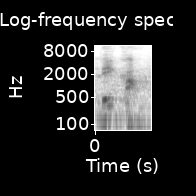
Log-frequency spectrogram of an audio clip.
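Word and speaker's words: Descartes: Des chares pernah dengar cara membacanya Dek Jan Nanti kalian bilang menurut desartes itu cara bacanya dek karena Perancis itu tulisannya nya beda sama cara membaca tulisannya bonsoir cara bacanya bons Selamat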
